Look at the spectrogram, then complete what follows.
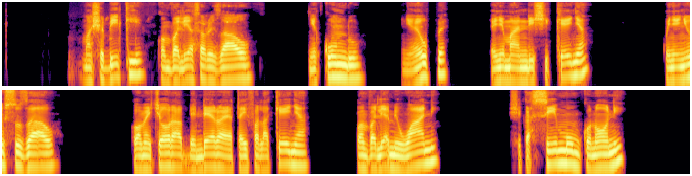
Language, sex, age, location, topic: Swahili, male, 36-49, Mombasa, government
